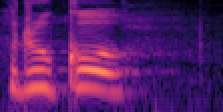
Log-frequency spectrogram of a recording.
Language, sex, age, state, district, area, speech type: Hindi, female, 18-30, Uttar Pradesh, Ghazipur, urban, read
